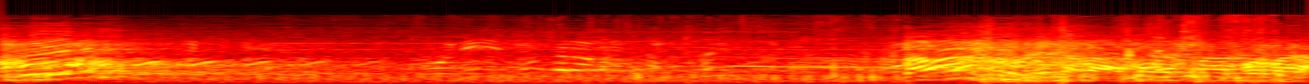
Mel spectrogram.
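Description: A horse gallops at a tent pegging (neza bazi) event in Mandi Bahauddin, hoofbeats heard amid crowd noise and a loud announcer talking over a public address throughout.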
